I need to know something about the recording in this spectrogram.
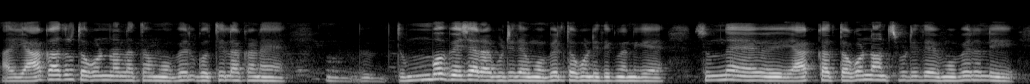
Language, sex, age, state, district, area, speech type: Kannada, female, 45-60, Karnataka, Bangalore Urban, urban, spontaneous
